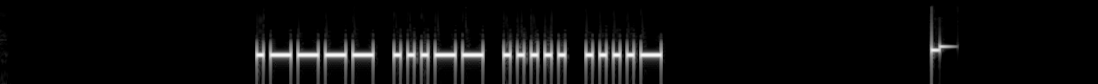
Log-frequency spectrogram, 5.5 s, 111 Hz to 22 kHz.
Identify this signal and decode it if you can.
Morse code, heard as a keyed tone, about 34 wpm, 700 Hz. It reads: 1354
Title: Numbers - 4-Digit 35wpm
